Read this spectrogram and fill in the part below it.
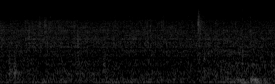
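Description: Garlic and onion cooking on low heat in a pan, a soft steady sizzle and faint crackle close by, quiet and unbroken.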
